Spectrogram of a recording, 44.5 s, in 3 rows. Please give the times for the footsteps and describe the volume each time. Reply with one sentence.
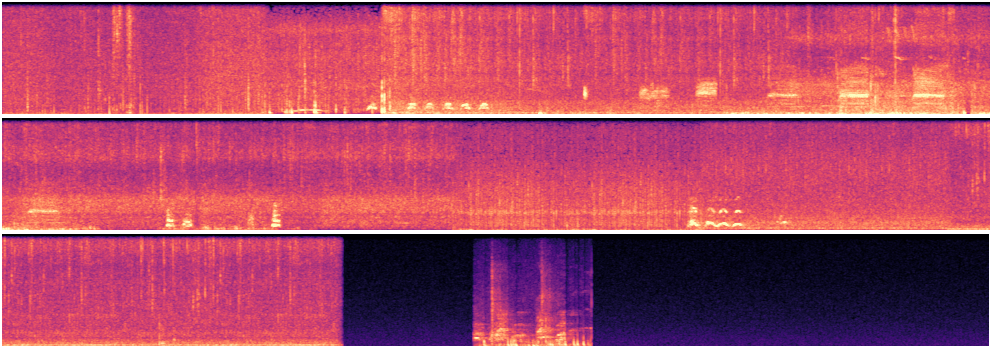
The footsteps can't be heard in this clip.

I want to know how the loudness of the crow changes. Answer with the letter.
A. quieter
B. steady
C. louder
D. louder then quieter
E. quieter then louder
D.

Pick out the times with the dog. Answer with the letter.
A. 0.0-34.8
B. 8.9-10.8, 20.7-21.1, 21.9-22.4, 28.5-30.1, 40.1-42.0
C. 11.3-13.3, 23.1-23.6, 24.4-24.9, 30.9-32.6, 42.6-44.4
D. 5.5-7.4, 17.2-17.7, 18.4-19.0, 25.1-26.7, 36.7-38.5
D.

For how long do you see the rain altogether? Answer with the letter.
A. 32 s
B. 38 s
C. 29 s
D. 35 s
D.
